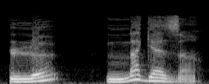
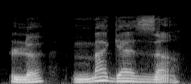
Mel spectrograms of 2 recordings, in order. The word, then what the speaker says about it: magasin: Le magasin. Le magasin. Okay, remember you've got only one S between two vowels. Then you get the sound Z, alright?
